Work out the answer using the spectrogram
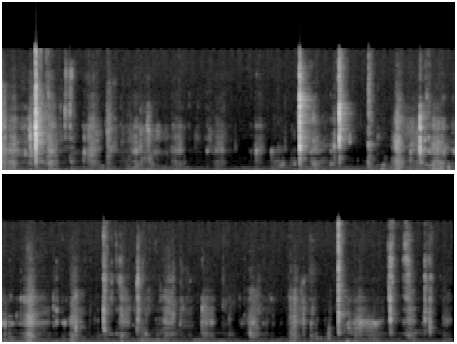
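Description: A person chewing food close to the microphone: irregular wet mouth clicks and smacks, with a few sharper crunches.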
